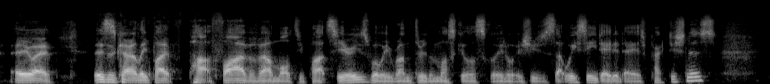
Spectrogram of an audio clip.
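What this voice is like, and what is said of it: Tired, lower-pitched morning voice. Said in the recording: “a little bit on the tired side, aka me... my voice is a lot lower”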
